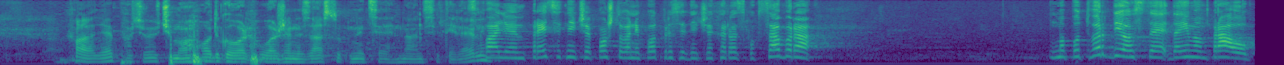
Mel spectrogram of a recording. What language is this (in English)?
Croatian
